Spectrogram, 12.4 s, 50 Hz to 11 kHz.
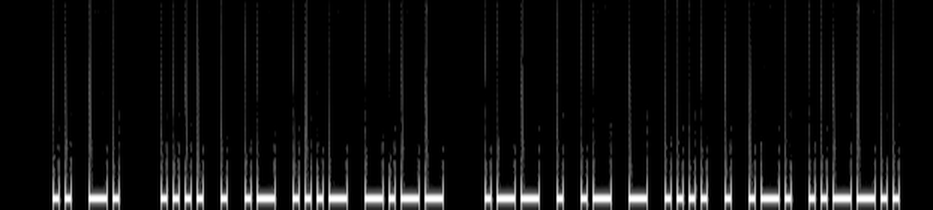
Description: Morse code, heard as a keyed tone, about 15 wpm, 700 Hz. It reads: IN HEAVY WEATHER?
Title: Sentences from Top 1100 Words 15wpm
